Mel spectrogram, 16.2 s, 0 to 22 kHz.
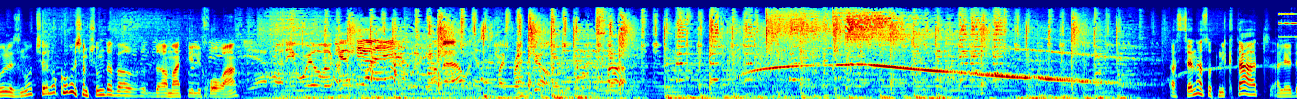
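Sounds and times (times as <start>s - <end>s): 
speech: 0.0s - 3.6s, 14.6s - 16.2s
loud ambulance emergency siren wailing: 3.0s - 7.5s, 9.0s - 16.2s.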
